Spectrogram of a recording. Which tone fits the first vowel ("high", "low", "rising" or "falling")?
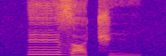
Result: high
